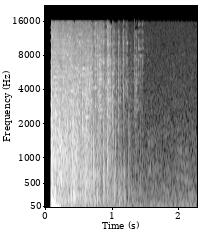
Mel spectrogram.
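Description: Glass shattering: one sudden crash, then scattered small pieces tinkling and dying away about a second and a half in.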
